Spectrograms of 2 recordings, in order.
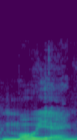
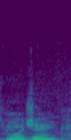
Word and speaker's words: Mojang: I believe it's actually pronounced Mojang, but everybody says Mojang.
